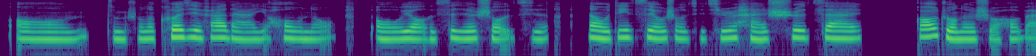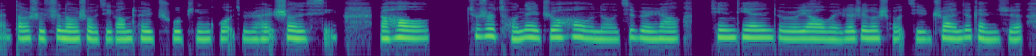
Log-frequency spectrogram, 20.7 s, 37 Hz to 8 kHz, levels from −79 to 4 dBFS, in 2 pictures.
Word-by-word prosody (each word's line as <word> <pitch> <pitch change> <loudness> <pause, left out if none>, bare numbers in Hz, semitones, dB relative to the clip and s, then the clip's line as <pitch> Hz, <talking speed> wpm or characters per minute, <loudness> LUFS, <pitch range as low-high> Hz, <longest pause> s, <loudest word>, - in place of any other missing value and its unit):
呃， 190 -1 -1 0.4
怎 195 - -4
么 190 - -2
说 200 - -6
呢。 200 0 +1
科 230 0 +5
技 225 -1 +2
发 220 +1 +3
达 195 -3 -1
以 195 +2 -3
后 205 -2 -1
呢， 190 0 -2 0.5
呃， 205 - +1
我 195 0 +1
有 195 -1 +3
了 195 - -4
自 195 +3 -3
己 200 - 0
的 200 +1 +2
手 195 -1 -1
机， 195 -2 -7 0.4
那 225 -1 +5
我 200 -1 +4
第 225 +3 -1
1 225 - +1
次 220 +1 +1
有 200 -1 +2
手 205 -1 -3
机 200 +1 -11
其 195 - -11
实 210 +1 +2
还 195 -3 0
是 220 +2 +1
在 205 -1 +2 0.5
高 240 +2 +4
中 215 -7 +3
的 195 0 +1
时 190 - -6
候 195 - -4
吧， - - -6
当 210 0 +1
时 210 -1 -1
智 215 +3 -1
能 200 -1 +5
手 200 -1 +1
机 195 +1 -3
刚 195 0 +1
推 200 0 0
出， 200 +1 -3
苹 195 -1 -3
果 200 +1 -4
就 200 -4 -7
是 195 - -2
很 195 +1 -2
盛 210 -3 +3
行。 225 +3 -8 0.4
然 205 - +4
后 215 0 +4 0.4
就 250 - -3
是 255 -1 +2
从 200 -4 -1
那 225 0 +4
之 220 - -3
后 225 -2 +2
呢， 190 -1 -1
基 225 +3 -5
本 205 -2 +1
上 200 0 0 0.3
天 225 -1 +1
天 225 -1 +2
就 220 -1 -3
是 200 0 +1
要 200 -1 +3
围 190 -1 -1
着 200 +1 0
这 215 +1 0
个 210 0 +2
手 200 -1 -5
机 195 -1 -5
转， 205 +1 +1
就 225 - 0
感 205 -4 -1
觉， 190 +1 -3
200 Hz, 235 characters per minute, -23 LUFS, 195-220 Hz, 0.5 s, 科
